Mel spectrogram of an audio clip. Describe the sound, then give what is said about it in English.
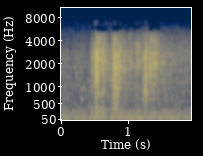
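Several sharp wooden snaps and cracks in quick, uneven succession as Chiricahua council members break their arrows to give consent. They play over a low steady hum with no talking. “If so, break your arrow.”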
